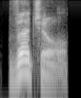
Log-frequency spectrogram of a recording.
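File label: "virtual", British English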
